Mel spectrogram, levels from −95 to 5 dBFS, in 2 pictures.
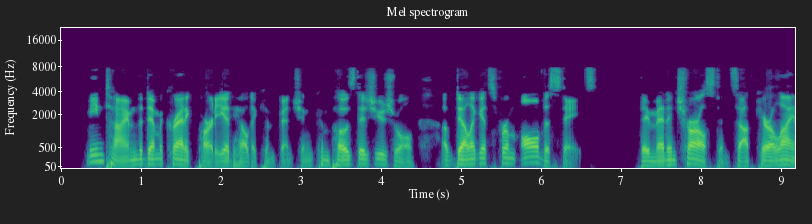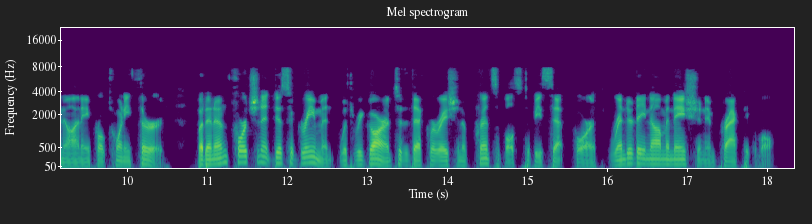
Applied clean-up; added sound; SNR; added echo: none; none; none; none.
